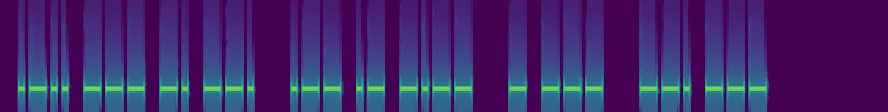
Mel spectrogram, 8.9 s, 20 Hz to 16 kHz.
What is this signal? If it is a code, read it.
Morse code, heard as a keyed tone, about 22 wpm, 700 Hz. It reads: LONG WAY TO GO
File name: Sets of 9 Words - 22wpm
